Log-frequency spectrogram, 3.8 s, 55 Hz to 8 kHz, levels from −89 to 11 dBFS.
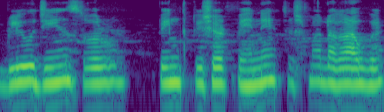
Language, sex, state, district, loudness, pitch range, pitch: Hindi, female, Chhattisgarh, Korba, -16 LUFS, 195-210 Hz, 200 Hz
